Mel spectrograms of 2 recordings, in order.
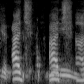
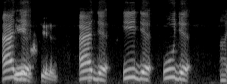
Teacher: Bila dia ada satu sifat qalqalah, semasa nak mengqalqalahkan jim itu perlu berhati-hati. Yang dilepaskan itu lantunan suara, bukannya angin.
